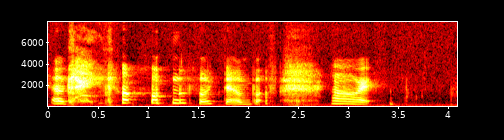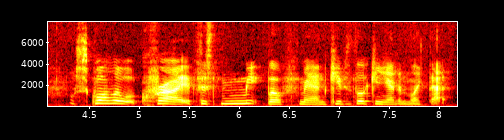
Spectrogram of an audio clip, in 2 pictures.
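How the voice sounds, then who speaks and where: A woman giving an amateur, theatrical and giggly dramatic reading of fan fiction, recorded in low quality on a phone. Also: a little slow, creaky, muffled recording. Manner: giggly, theatrical, easily cracking up.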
